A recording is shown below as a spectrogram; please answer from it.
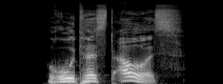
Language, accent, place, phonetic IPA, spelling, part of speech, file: German, Germany, Berlin, [ˌʁuːtəst ˈaʊ̯s], ruhtest aus, verb, De-ruhtest aus.ogg
- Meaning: inflection of ausruhen: 1. second-person singular preterite 2. second-person singular subjunctive II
